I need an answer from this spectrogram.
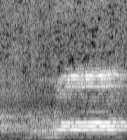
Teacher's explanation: زبان کی جو نوک ہے اس کا جو تھوڑا سا پیچھے کا حصہ، زبان ہے اس کے جو پیچھے کا حصہ ہے ہلکا وہ، اور ہمارا جو تالو ہے وہ، آپ تالو جو کھردرا حصہ ہمارے دانت کے پیچھے ہے وہ ابتدائی حصہ ہے تالو کا، وہاں پر جب زبان کو لگائیں گے را ادا ہوگا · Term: را کا مخرج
